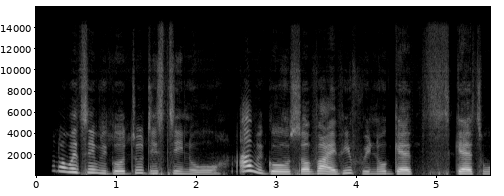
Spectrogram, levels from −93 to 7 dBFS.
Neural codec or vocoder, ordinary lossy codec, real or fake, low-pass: vocoder, 44.1 kHz, 128 mel bands, Pupu-Vocoder; none; fake; 14.4 kHz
